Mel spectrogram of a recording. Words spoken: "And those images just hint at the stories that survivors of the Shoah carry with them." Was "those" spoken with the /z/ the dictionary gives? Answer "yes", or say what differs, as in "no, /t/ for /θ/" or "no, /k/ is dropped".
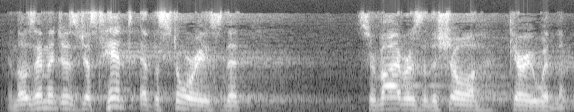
yes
